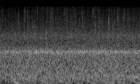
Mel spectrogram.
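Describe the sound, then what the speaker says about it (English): Torrential Florida rain pours down near a dock in a loud, continuous, dense hiss with no pauses. "now it is a torrential downpour"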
